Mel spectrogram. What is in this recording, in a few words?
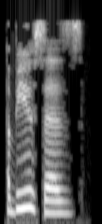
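"abuses", English, British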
